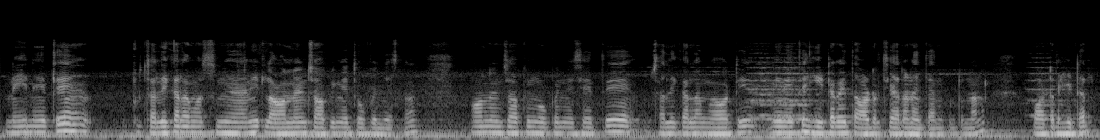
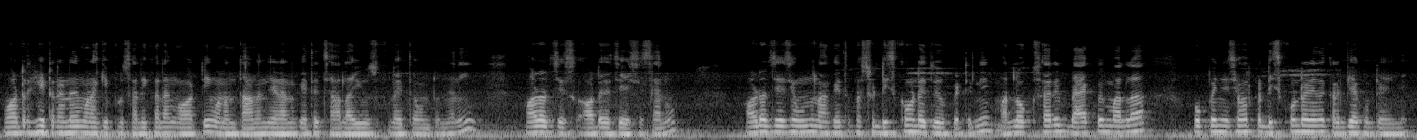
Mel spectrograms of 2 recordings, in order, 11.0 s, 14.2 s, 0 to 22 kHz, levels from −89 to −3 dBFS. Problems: background sounds at intervals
